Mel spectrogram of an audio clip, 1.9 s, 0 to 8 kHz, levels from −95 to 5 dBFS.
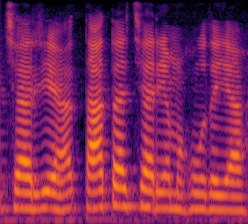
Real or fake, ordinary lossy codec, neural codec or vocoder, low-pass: real; none; none; none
